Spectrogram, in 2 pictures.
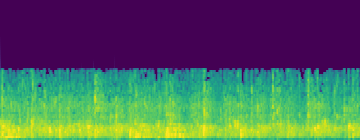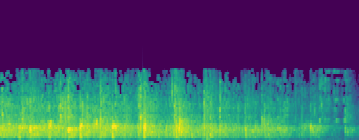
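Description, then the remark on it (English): A crowd claps steadily and energetically for several seconds to welcome guests, a dense wash of hand claps that holds strong before tapering off slightly at the end. “So please welcome them, give them a massive clap.”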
